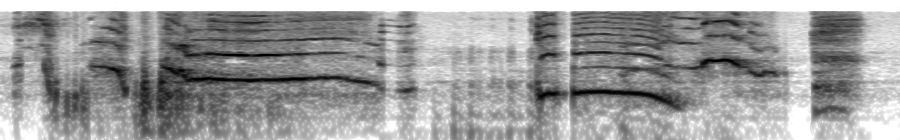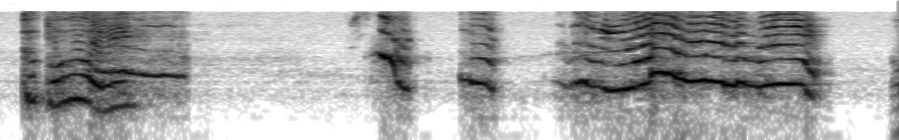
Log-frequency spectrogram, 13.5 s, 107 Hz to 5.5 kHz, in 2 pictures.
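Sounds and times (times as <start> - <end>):
dog howling and whimpering: 0.0 - 3.2, 3.9 - 6.0, 7.0 - 8.2, 9.4 - 13.0.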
